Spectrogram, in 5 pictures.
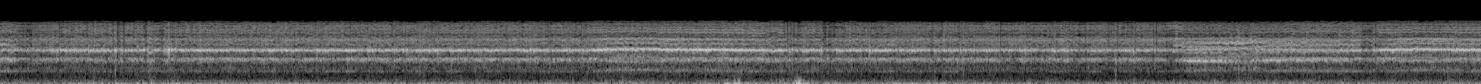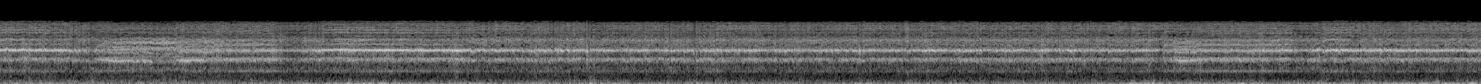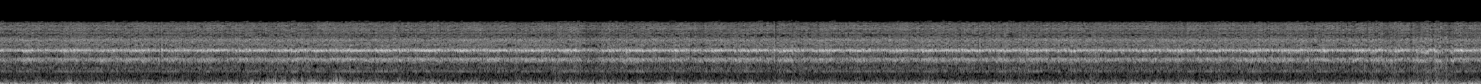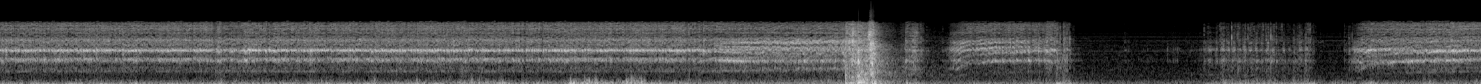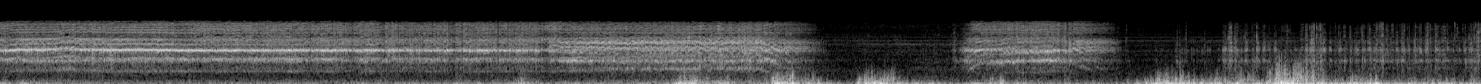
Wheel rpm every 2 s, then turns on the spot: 160, 160, 160, 160, 160, 160, 160, 160, 160, 160, 160, 160, 160, 160, 160, 160, 160, 160, 160, 160, 160, 160, 160, 160, 160, 160, 100, 60, 30, 140, 160, 160, 160, 80, 70, 30, 20.
56-58 70-74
